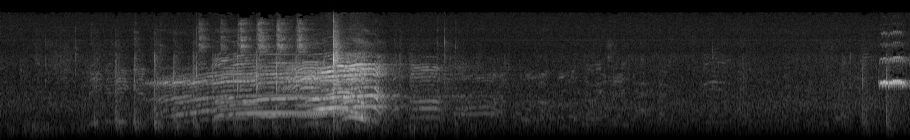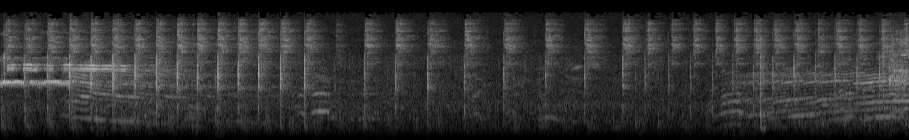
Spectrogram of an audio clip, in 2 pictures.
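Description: A group of young players shout and cheer loudly outdoors.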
